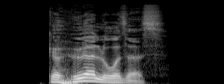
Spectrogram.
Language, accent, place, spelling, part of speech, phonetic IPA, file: German, Germany, Berlin, gehörloses, adjective, [ɡəˈhøːɐ̯loːzəs], De-gehörloses.ogg
- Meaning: strong/mixed nominative/accusative neuter singular of gehörlos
